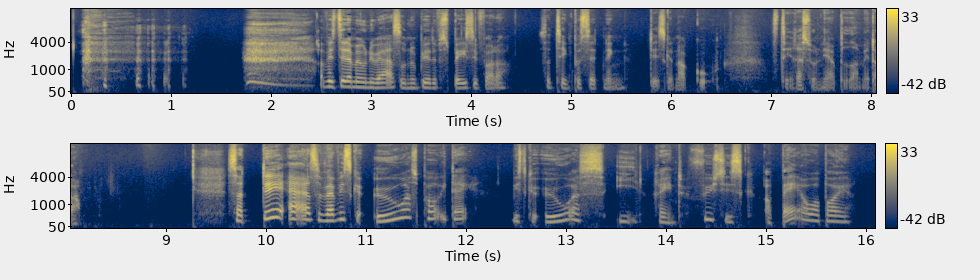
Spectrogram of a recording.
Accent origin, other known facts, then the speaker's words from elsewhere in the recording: West Jutland, Central Denmark Region, Denmark; nu jeg er altså selv vestjyde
